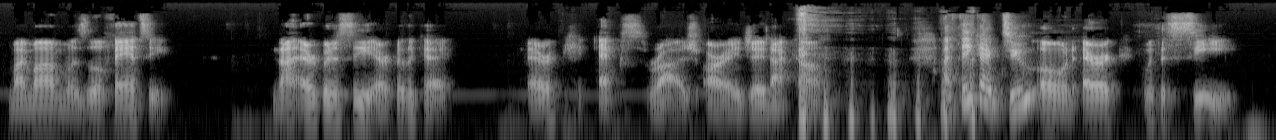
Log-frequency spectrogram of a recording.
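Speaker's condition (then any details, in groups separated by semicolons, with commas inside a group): No condition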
